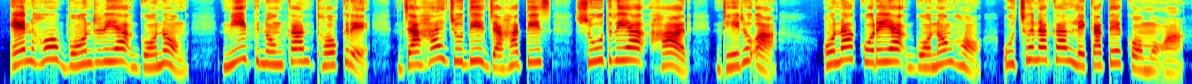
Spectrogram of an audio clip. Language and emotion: Santali, neutral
